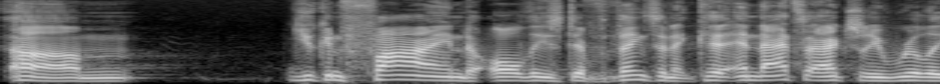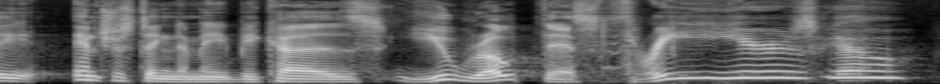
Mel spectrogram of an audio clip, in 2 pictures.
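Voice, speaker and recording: A man's voice: fairly high pitch, sing-song, moderate pace, a bit bright. A man with an American accent talking casually on a podcast as co-host, often searching for words and repeating phrases.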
